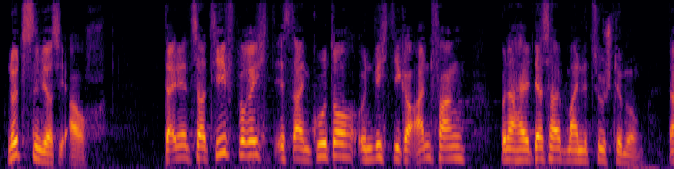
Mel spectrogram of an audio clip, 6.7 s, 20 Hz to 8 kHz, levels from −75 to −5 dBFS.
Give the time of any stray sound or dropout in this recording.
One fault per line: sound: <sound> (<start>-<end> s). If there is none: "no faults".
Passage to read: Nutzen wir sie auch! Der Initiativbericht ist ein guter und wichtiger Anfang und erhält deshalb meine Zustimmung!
no faults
